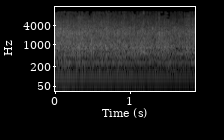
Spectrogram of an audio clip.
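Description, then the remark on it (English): A church audience claps their hands for the choir in a steady, dense wash of applause that holds at an even level throughout, with no voices standing out above it. “Let's give the Lord a hand clap for our choir.”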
